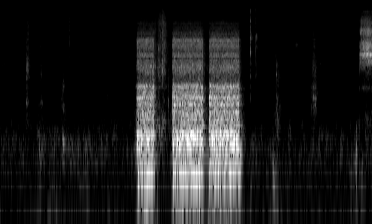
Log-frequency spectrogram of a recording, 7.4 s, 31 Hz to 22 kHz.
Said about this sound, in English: What was that? I'm listening to the 23rd episode. Kind of sounded like a bunch of static. Yeah, that's how it started out. See, we did that intentionally.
